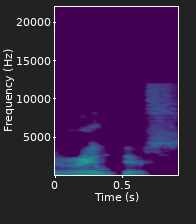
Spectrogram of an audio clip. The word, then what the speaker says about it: Reuters: de la agencia reuters se escribe reuters se pronuncia reuters el periodista Alessandro Bianchi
